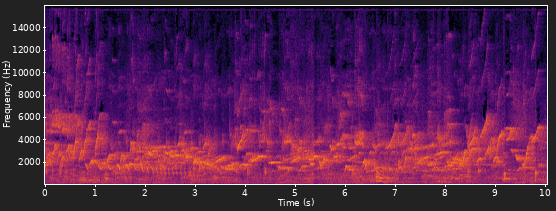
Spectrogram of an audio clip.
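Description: Many caged songbirds in competition singing at once: a dense, unbroken mass of overlapping whistles, trills and chirps.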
